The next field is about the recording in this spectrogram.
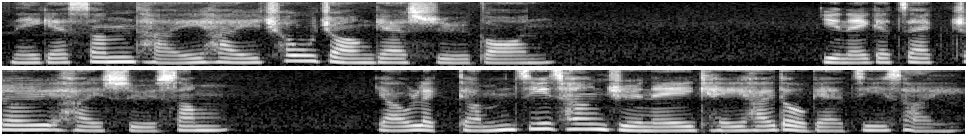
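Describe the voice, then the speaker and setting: A woman leads a guided meditation as an instructor, calm and measured, giving gentle instructions with pauses. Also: mid-range voice.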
